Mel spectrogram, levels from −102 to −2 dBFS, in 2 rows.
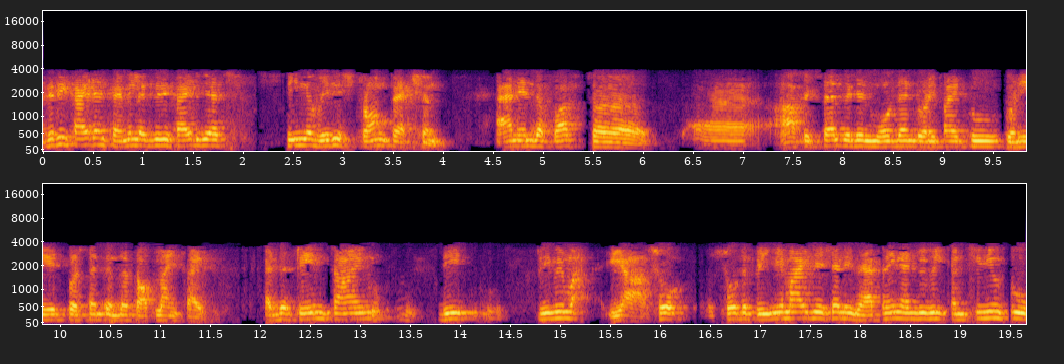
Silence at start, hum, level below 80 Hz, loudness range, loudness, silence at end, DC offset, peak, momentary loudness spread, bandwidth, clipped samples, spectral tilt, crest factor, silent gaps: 0 s; none; -56 dBFS; 4 LU; -16 LUFS; 0 s; under 0.1%; 0 dBFS; 10 LU; 4 kHz; under 0.1%; -10 dB/octave; 16 dB; none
